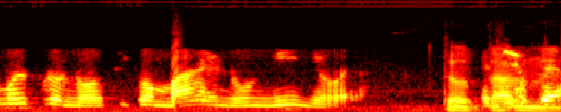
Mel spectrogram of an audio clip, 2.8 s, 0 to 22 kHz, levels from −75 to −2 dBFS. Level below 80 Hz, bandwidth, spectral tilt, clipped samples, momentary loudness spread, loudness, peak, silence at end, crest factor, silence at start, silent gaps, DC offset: -50 dBFS; over 20 kHz; -7 dB/octave; under 0.1%; 8 LU; -17 LUFS; 0 dBFS; 0 s; 16 dB; 0 s; none; under 0.1%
